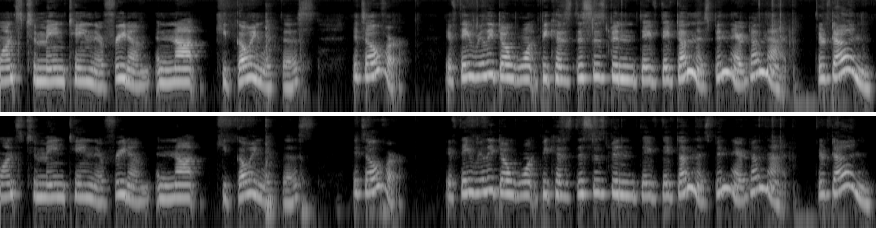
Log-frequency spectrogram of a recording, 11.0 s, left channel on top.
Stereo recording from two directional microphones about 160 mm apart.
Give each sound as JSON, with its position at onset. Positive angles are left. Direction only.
{"t": 0.0, "sound": "speech", "side_deg": 25}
